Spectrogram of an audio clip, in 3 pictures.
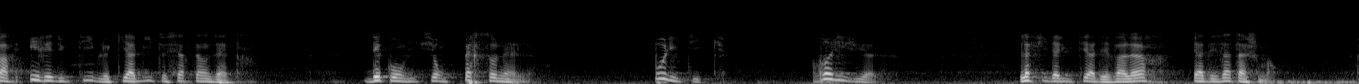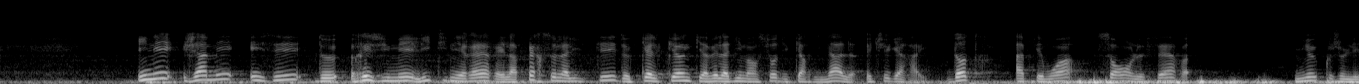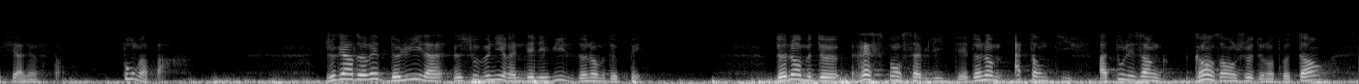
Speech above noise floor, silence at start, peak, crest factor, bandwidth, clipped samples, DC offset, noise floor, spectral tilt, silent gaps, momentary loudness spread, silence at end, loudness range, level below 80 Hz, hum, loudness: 39 dB; 0 s; -2 dBFS; 20 dB; 4.4 kHz; under 0.1%; under 0.1%; -59 dBFS; -12 dB/octave; none; 14 LU; 0 s; 9 LU; -32 dBFS; none; -22 LUFS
